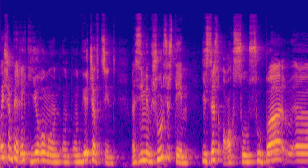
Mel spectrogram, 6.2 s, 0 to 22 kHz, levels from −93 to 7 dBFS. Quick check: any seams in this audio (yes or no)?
no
